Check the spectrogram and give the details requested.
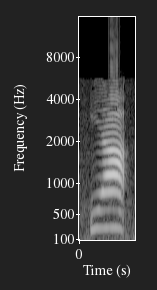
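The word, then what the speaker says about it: ia: 그래서 앞에는 약하게 하고 뒤에 A는 좀 강하게 발음해서 이야 이렇게 발음하시면 됩니다.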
